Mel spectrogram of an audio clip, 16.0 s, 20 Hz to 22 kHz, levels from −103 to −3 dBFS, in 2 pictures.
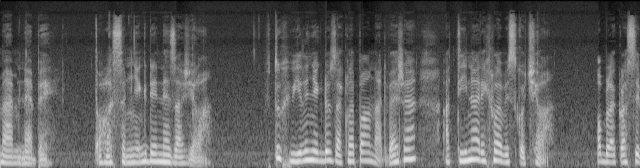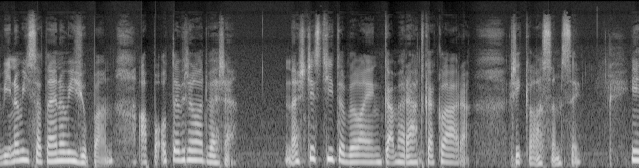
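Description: The input gain is likely set far too high for the microphone, with a fast limiter or compressor dragging it back down on every loud syllable, and this gain pumping runs through the whole speech clip. The level swings by roughly ten decibels, with the room noise about 37 dB below the speech, while loud and soft passages sit squashed close together in level.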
